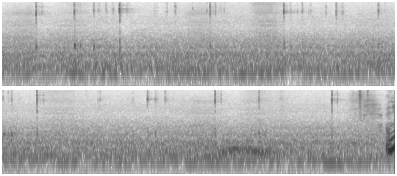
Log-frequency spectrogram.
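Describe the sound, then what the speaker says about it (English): Code being typed on a computer keyboard, a run of sparse, quiet key clicks and taps at an irregular pace with a low background hum, nearby and alone. "I can't type and talk at the same time"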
